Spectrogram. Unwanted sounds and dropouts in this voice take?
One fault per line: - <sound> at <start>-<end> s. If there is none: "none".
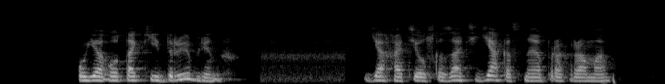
none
